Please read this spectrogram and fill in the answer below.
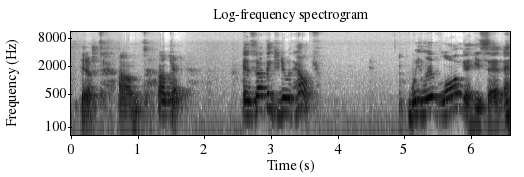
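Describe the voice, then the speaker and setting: With audible room echo, a man with an American accent talks at a fairly slow pace, leaving long, frequent pauses. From New York. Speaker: economics professor. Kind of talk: lecture. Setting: public talk with audience.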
